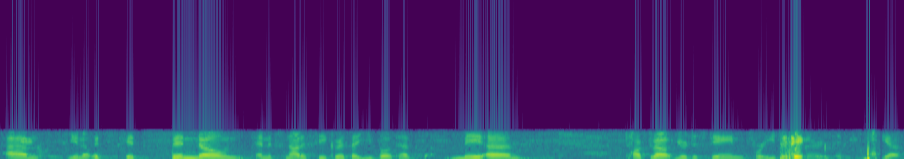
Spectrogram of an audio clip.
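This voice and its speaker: A woman's voice: low-pitched, normal speed. Woman reporter on a hissy phone line. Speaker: reporter asking questions. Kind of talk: press conference call questioning. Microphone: phone call.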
